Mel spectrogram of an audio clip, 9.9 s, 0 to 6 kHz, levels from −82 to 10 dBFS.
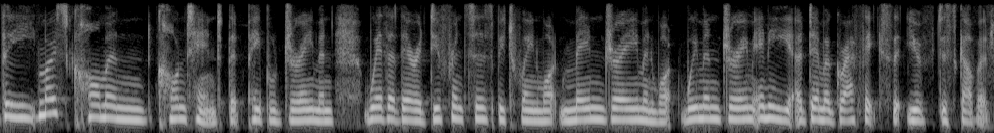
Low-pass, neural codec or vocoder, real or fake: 5.4 kHz; none; real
